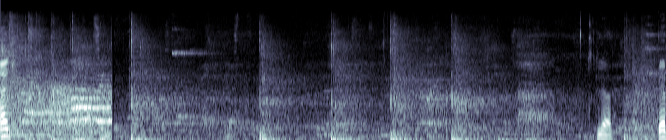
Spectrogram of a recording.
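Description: A basketball bouncing on a hardwood gym floor, single bounces roughly a second apart, as a player dribbles at the free-throw line before a shot.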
